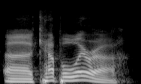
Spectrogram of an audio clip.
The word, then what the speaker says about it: capoeira: Okay, now we're going to talk about the thing on your website that is not usual for travel sites, and that's your Brazilian capoeira. – Yes. – Did I say that right? – You did, yes.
